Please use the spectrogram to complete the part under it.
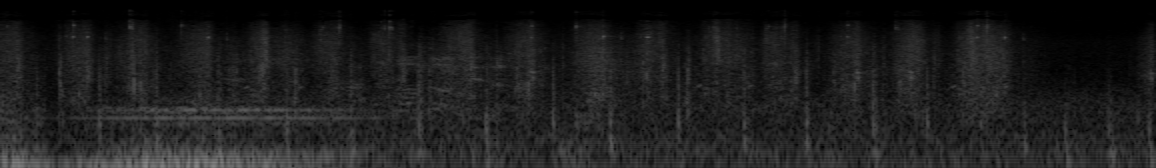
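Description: Footsteps run quickly across a wooden floor.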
